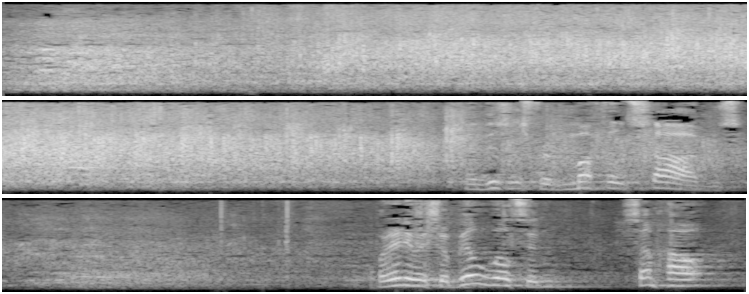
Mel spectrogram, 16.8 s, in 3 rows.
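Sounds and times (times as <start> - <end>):
laughter: 0.0 - 2.6, 10.2 - 13.9
audience applause: 0.0 - 11.4
speech: 9.2 - 11.2, 14.0 - 16.6.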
